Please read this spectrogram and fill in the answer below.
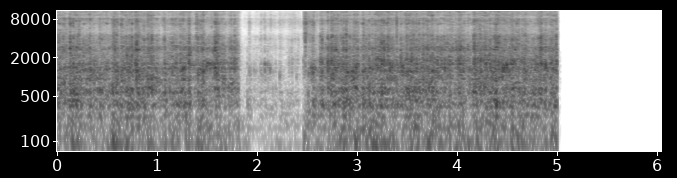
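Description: Xflyee hand-cranked coffee grinder's ceramic burrs crushing coffee beans on a coarse setting as the crank is turned, a steady grinding noise. It breaks off briefly about two seconds in, resumes, and cuts off suddenly about five seconds in.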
